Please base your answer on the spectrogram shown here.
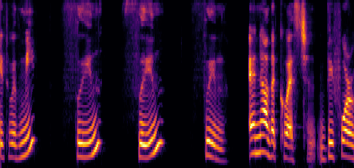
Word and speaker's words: сын: Next up is сын, a combination of s, u, and n.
